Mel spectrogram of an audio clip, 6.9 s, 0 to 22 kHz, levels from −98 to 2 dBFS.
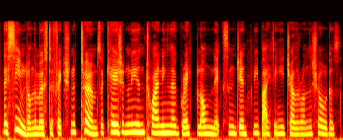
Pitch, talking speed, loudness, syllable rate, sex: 200 Hz, 185 wpm, -18 LUFS, 5.4 syllables/s, female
